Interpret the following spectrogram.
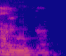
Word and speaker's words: iota: Square root के अंदर negative number not define, इसलिए इनको बोलते हैं इमेजिनरी आई, और इसको प्रोनाउंस करते हैं आयोटा।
